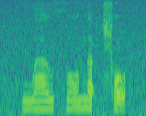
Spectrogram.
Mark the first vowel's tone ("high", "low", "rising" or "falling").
high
